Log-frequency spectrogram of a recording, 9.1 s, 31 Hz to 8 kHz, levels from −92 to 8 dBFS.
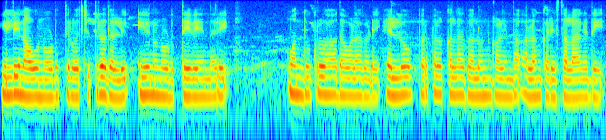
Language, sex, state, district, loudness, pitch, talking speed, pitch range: Kannada, female, Karnataka, Raichur, -19 LUFS, 180 Hz, 105 wpm, 175-190 Hz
